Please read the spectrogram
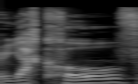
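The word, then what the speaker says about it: יעקב: Israel uh Jacob or yaakov right that's how you pronounce it in Hebrew and then Joseph in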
